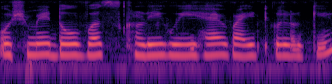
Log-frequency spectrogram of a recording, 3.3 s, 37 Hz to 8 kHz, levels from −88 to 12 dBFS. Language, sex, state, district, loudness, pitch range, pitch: Hindi, female, Uttar Pradesh, Budaun, -30 LUFS, 235-240 Hz, 235 Hz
